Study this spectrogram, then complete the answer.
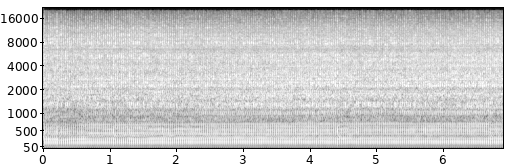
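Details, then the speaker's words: GY6 engine with a 171cc big bore kit in a Honda Ruckus, freshly rebuilt and idle adjusted, after the stator-to-CDI wiring fix: the single-cylinder engine holds a steady, even idle with a clean regular beat and no knocks. Normal idle. "Alright, so it looks like it starts. That's awesome. It sounds good."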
